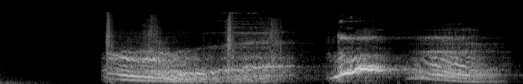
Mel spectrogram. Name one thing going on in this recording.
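A monstrous creature roars and growls loudly.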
